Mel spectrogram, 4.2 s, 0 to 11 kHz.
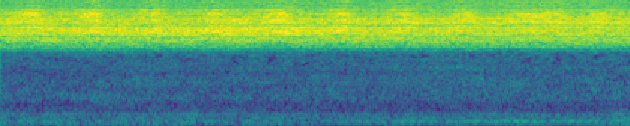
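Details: Many cicadas in a mulberry tree in Broken Arrow, Oklahoma, August 2020, start up again just after sunset around 8:06 pm: a steady, high-pitched buzzing drone swelling gently in waves.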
